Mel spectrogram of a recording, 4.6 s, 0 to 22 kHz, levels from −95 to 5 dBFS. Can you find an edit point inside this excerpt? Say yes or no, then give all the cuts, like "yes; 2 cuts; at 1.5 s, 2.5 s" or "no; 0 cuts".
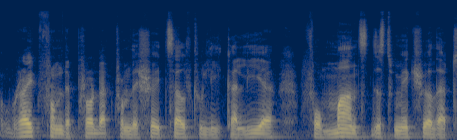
no; 0 cuts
